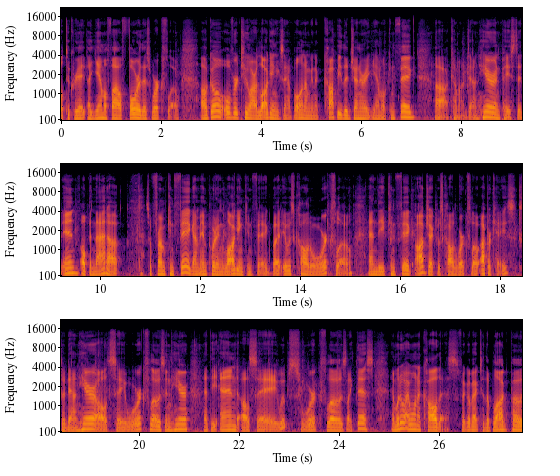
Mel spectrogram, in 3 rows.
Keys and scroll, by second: 2.3-13.5 typing, 14.6 Return, 15.0-16.2 typing, 16.8 Return, 17.3 ctrl+c, 17.9-21.6 typing, 20.1 Return, 22.4 ctrl+c, 22.7-23.4 typing, 24.7 super+Tab.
